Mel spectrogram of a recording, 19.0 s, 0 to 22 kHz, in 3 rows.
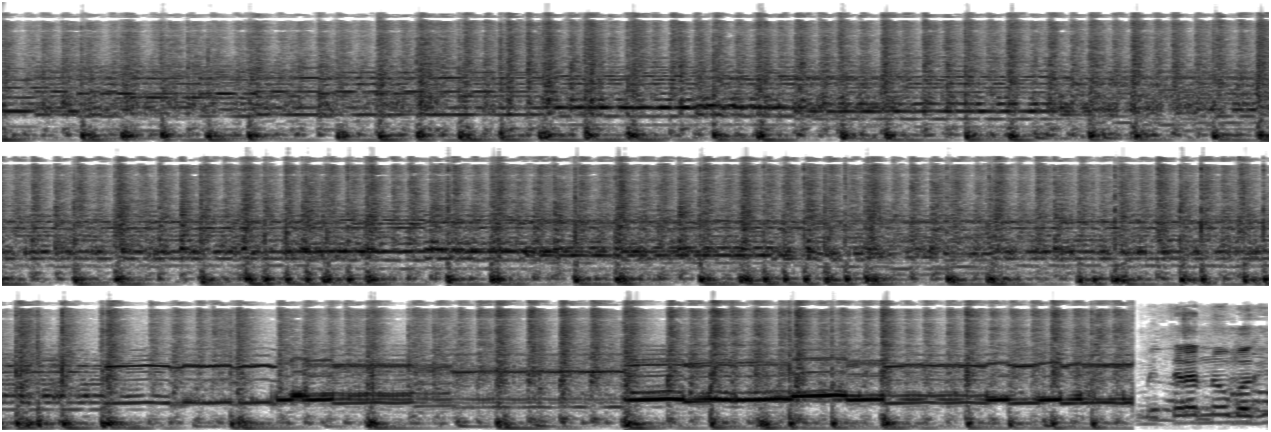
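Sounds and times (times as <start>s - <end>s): fast dense drumming: 0.0s - 18.3s
amplified melody line: 0.0s - 18.4s.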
